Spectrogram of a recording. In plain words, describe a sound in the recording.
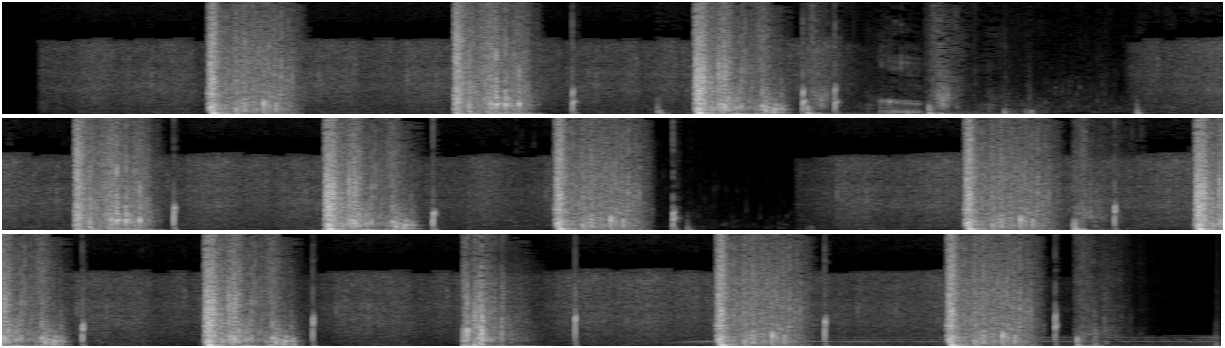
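Dirt blocks break apart with short crunching thuds, again and again.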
